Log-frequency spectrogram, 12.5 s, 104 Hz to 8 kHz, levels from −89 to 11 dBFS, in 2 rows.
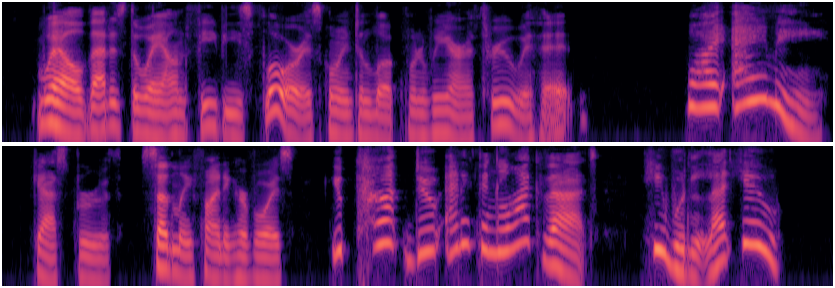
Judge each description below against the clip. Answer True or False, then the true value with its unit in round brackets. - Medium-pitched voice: True (160 Hz)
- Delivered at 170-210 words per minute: True (175 wpm)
